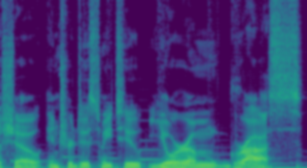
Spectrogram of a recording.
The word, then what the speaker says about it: Gross: And this innocuous little koala show introduced me to Yoram Gross. I've heard it pronounced both Gross and gross, but I'm gonna go with Gross.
